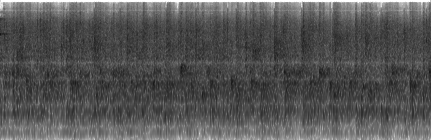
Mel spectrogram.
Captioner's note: audience applauding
